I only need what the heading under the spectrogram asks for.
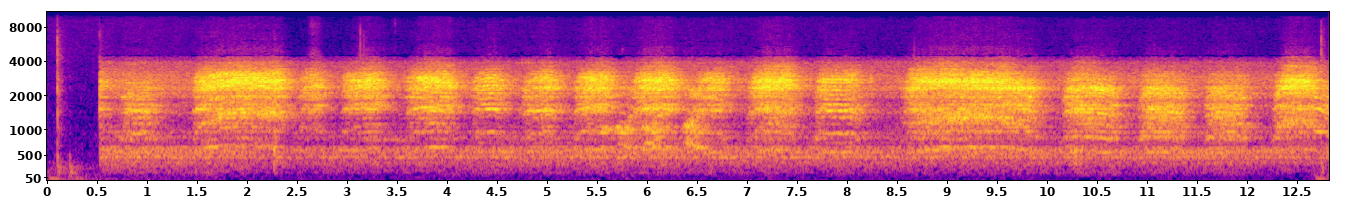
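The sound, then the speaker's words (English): A honey badger's harsh, rasping screams repeat in a rapid, pulsing series, loud and raw with a grating, crow-like quality, lasting over ten seconds without pause. “So this is a honey badger scream vocalization.”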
